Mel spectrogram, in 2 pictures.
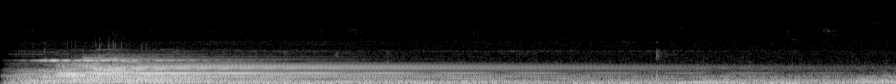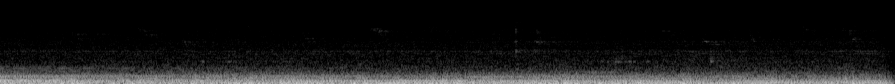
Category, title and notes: Soundscapes > Nature
Text-AeoBert-Pad-pings-14
Here are a few edits from a long recording (12 hour) of storm Bert November 2024 here in central Scotland. The sounds are both the wind swelling on the harp in addition to the rain hitting the strings of my DIY electric aeolian harp. THis is a selection of short edits that reflect the more interesting audio moments captured.
aeolian, swells, moody, storm, pings, rain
